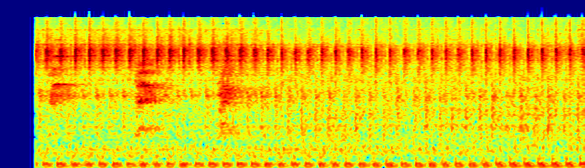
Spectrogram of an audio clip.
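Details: Raider J Pro, knock appeared after running at top speed: small single idling with quick, fairly even tapping three to four times a second; engine knock of unknown cause.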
